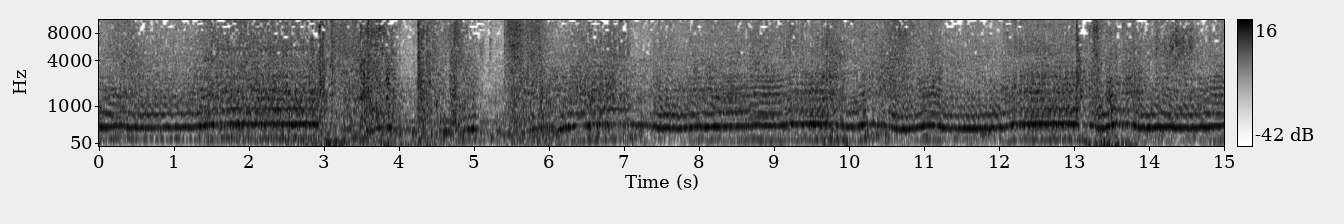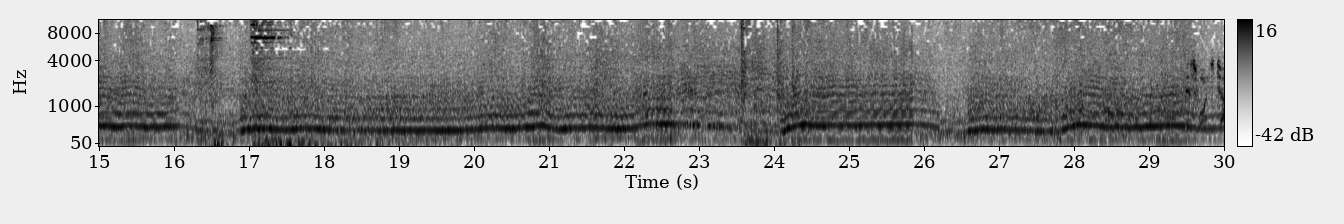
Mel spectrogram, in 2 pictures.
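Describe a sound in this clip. Tyres skid and spray over loose dirt.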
